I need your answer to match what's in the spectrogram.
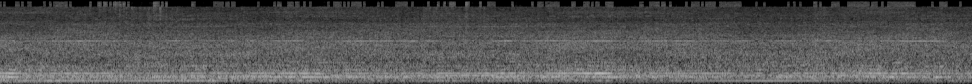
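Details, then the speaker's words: Eureka SmartVac 4870 upright vacuum rebuilt from two broken machines, running on high-carpet setting: steady motor whir at constant pitch, no grinding or rattle; normal running, though the belt later seems to slip slightly. "we're going to turn it on and see if it works hopefully it does yep on high carpet that's what we want"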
